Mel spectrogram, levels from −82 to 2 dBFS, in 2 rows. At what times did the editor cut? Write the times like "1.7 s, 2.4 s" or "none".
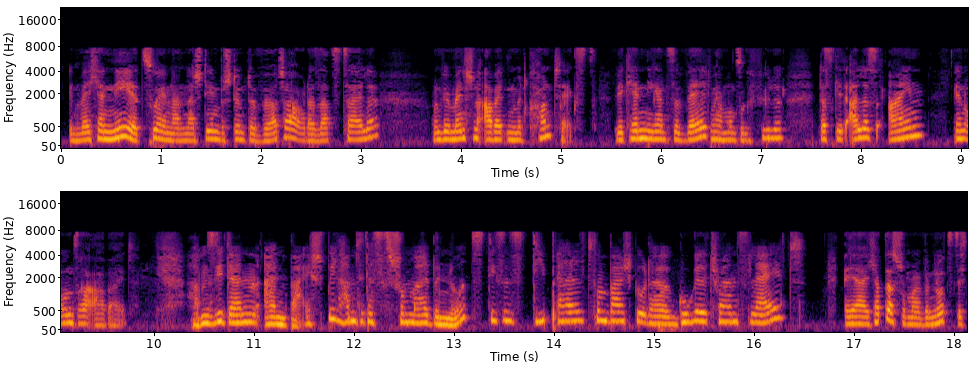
6.5 s, 16.8 s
